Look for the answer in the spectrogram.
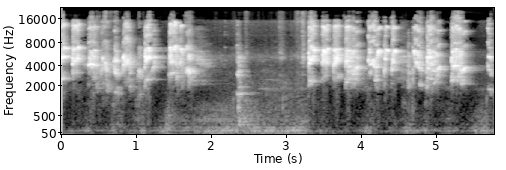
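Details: Lutino lovebirds in a colony aviary, pairs chirping and singing along with surrounding birds; dense runs of rapid, shrill chirps in quick pulses, a brief pause with a click, then renewed chattering.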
